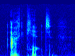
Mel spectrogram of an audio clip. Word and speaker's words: Akhet: This glyph, which shows the sun setting between two mounds, is pronounced Akhet and is the logogram for the word horizon.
